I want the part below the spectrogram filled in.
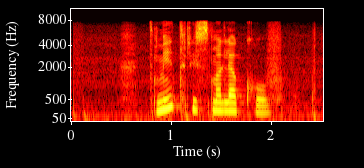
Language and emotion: Russian, neutral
